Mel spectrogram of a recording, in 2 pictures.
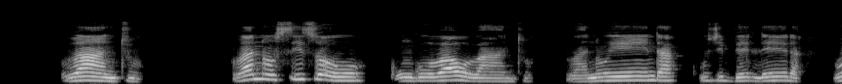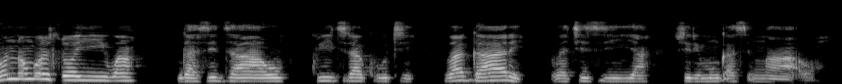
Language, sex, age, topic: Ndau, male, 50+, health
